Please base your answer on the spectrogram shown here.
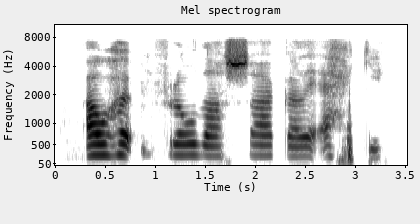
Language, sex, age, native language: Icelandic, male, 8, Icelandic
